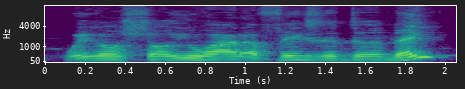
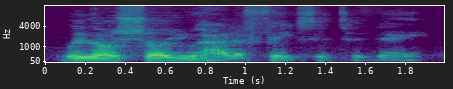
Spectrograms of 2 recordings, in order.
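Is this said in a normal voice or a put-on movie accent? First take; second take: put-on accent; normal. First: It is said in a put-on movie gangster accent. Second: It is said in the speaker's own normal accent.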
